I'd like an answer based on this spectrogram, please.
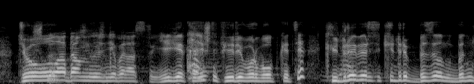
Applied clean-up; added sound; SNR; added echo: none; none; none; none.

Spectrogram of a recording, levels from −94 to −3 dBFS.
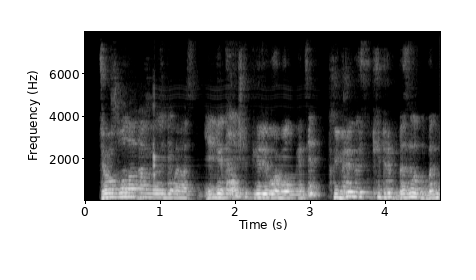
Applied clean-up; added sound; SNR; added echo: neural mask model DeepFilterNet 3.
